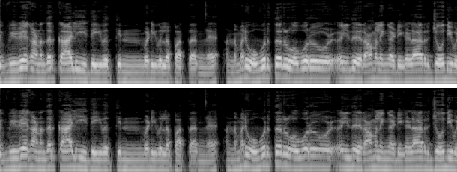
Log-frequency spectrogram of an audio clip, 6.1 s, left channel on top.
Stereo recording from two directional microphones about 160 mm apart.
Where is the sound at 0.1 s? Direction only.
30° left (ahead or behind).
